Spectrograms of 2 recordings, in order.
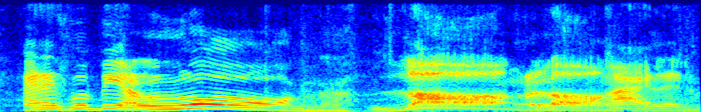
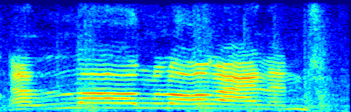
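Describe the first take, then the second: First: Each long stretched and pushed, the last dropping low; drawn-out long long. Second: Said in the usual way. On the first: Shown as a demonstration. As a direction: lean hard on every long, long. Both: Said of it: "The island will be so long".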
